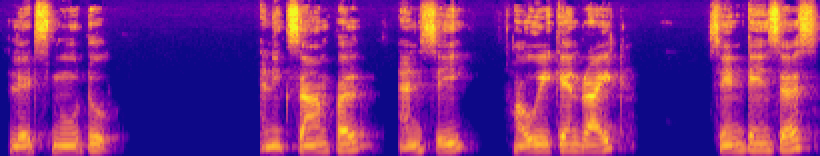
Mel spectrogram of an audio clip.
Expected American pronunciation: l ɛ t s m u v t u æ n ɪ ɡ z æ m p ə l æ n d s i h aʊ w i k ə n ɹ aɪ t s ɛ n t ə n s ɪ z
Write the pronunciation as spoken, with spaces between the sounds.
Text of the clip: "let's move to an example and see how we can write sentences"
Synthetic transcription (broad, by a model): l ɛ t s m u v t u æ n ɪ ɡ s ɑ m p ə l æ n d s i h aʊ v i k ə n ɹ aɪ t s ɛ n t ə n s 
